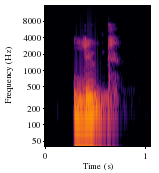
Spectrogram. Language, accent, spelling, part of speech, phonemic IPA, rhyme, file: English, Southern England, loot, noun / verb, /luːt/, -uːt, LL-Q1860 (eng)-loot.wav
- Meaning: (noun) Synonym of booty, goods seized from an enemy by violence, particularly (historical) during the sacking of a town in war or (video games) after successful combat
